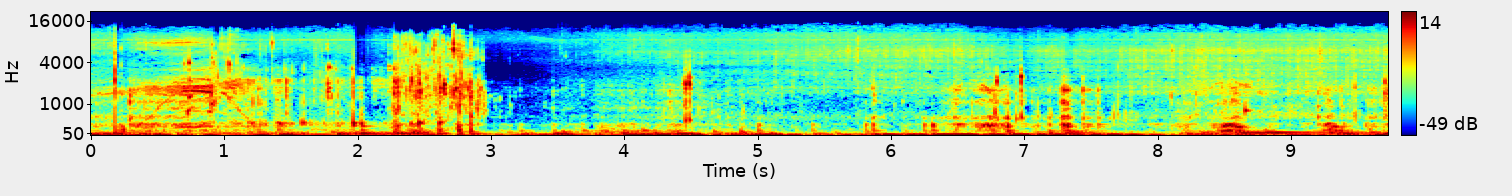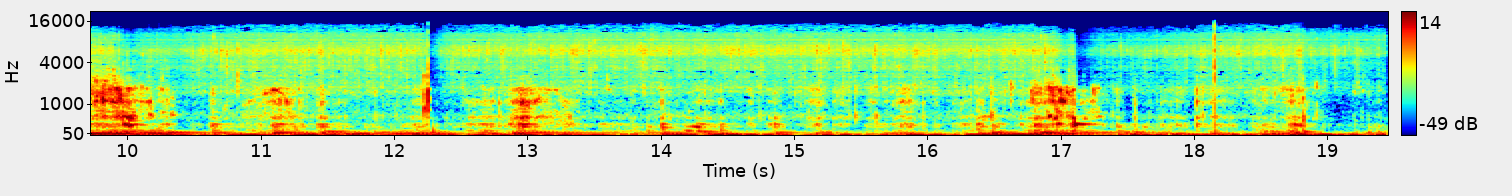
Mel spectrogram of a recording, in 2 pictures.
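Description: Underwater sound picked up by a camera: a continuous low rumble of water moving around the housing, broken by scattered sharp clicks and short crackles.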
